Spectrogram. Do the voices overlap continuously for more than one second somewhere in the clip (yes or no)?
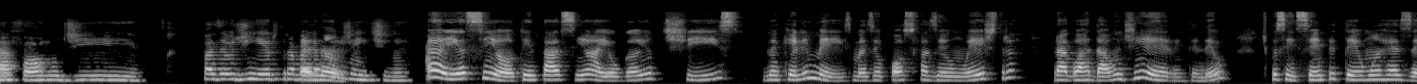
no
